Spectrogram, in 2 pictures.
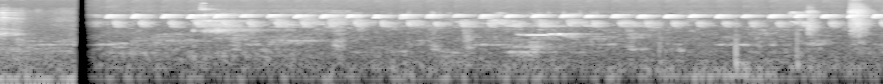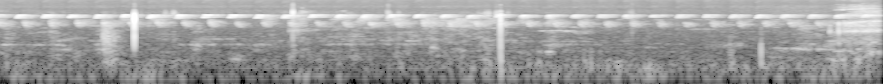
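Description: Faint, steady, rapid chirping, about five chirps a second, starting about a second in. Two sharp clicks stand out midway.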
